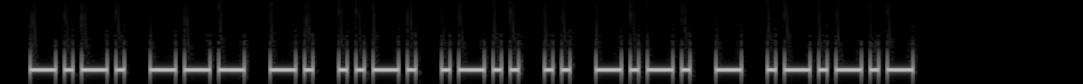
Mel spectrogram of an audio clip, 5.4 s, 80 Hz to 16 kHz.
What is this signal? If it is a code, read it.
Morse code, heard as a keyed tone, about 28 wpm, 700 Hz. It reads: CONFLICT.
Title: Sentences from Top 1300 Words 28wpm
